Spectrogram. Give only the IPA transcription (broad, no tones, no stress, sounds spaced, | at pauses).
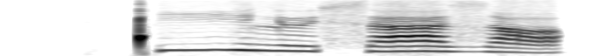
ǃ i l ø s a z ɑ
